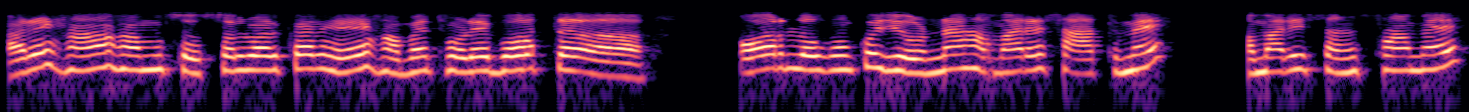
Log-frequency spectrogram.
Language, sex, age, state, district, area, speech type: Hindi, female, 45-60, Rajasthan, Jodhpur, urban, conversation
